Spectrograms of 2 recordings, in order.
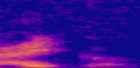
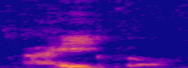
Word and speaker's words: Aiko: I say Aiko. Aiko. Like, try to pronounce it in the term. I try to pronounce it in the term of her language.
